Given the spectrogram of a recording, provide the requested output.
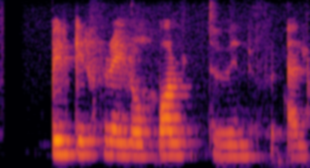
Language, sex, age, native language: Icelandic, female, 10, Icelandic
